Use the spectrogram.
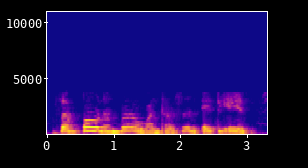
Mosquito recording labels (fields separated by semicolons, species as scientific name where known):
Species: no mosquito; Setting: cup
